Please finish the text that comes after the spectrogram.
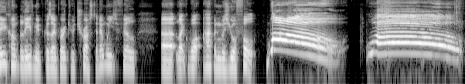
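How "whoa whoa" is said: loud, high startled shout; shocked whoa. Real, not acted. Streamer reacting to a shocking message, loud and high. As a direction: jolt back at the screen.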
